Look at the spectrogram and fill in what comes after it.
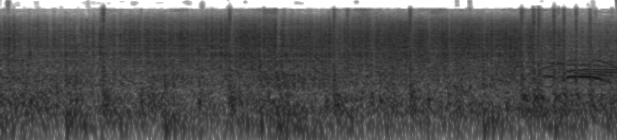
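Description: Aerial fireworks display: a dense, continuous crackle of bursting shells over low rumbling booms.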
